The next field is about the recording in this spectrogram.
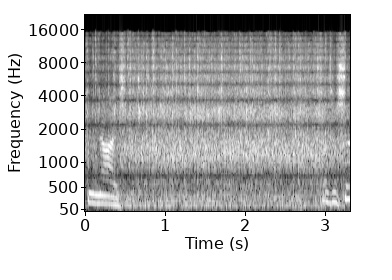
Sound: applause

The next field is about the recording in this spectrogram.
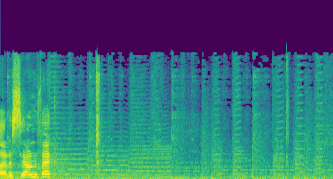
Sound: lips kissing; lips kissing

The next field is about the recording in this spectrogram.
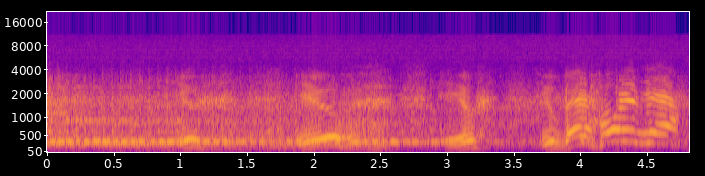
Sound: panting continues; stuttering

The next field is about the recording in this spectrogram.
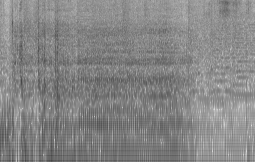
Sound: ATV engine rumbles

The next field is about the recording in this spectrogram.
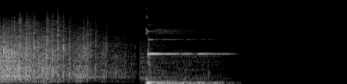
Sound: bell dings

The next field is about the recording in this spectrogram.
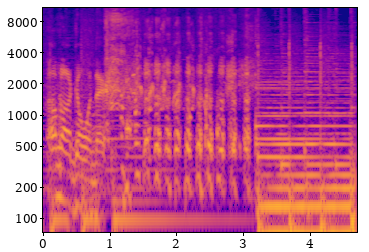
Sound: group laughing; playful upbeat music

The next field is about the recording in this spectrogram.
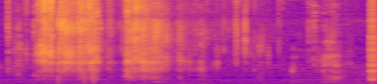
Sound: crispy crunching sound

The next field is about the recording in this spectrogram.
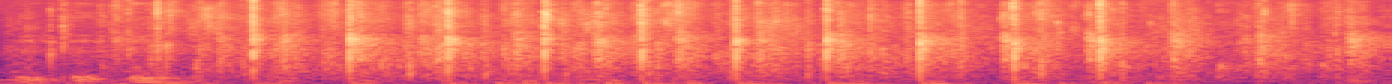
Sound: audience clapping

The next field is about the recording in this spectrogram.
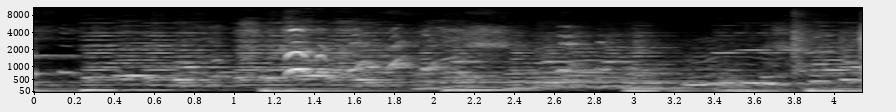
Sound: laughing

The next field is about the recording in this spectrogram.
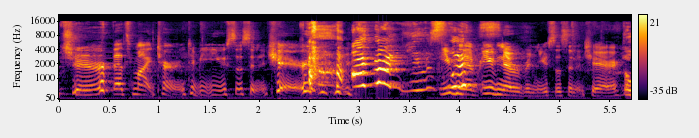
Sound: indignantly

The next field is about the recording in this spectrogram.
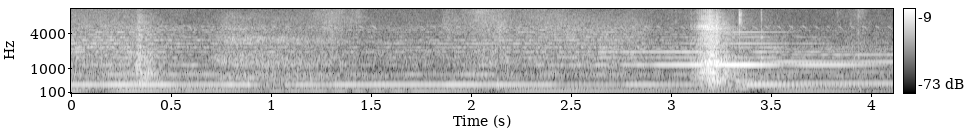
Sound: Josiah sighs

